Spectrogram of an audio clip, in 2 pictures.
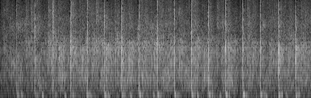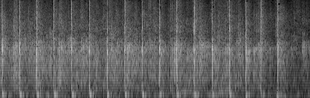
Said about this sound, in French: Merci encore à nos intervenants. On peut vous applaudir, je crois.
